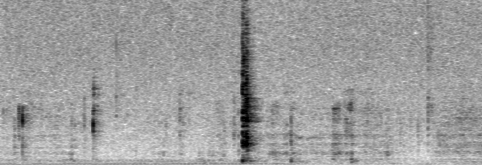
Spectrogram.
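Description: Chewing a crunchy hot Cheetos-crusted sushi roll: scattered soft crunches and mouth clicks, with one louder crunch about halfway through.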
